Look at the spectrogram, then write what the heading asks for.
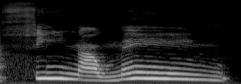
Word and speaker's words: finalmente: Agora vamos para finalmente. Finalmente, a minha sílaba tônica é o men.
